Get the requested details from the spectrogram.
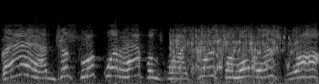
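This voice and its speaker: A cartoonish character voice speaks at an extremely high pitch and a moderate pace. Loud background noise is present. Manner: friendly, innocent.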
